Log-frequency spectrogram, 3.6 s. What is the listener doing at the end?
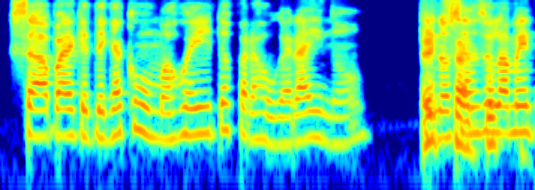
listening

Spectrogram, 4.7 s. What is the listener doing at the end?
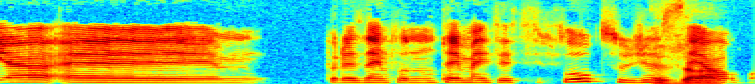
taking over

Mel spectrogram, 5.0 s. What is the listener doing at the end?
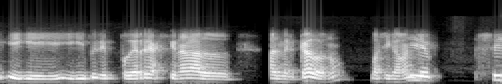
taking over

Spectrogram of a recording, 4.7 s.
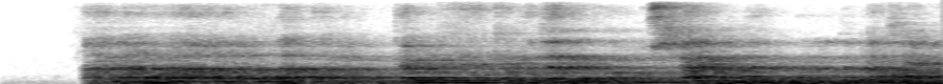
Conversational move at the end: listening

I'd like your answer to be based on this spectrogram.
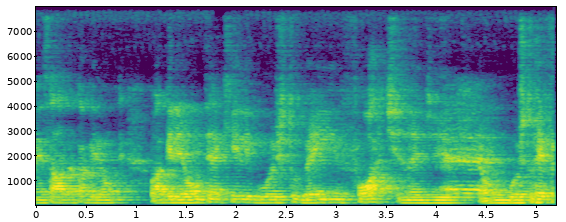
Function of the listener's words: listening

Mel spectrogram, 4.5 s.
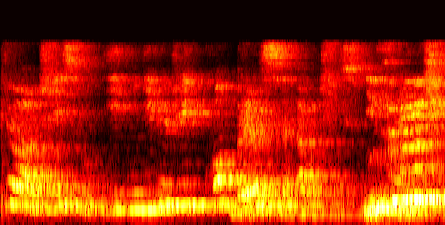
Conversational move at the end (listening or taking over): taking over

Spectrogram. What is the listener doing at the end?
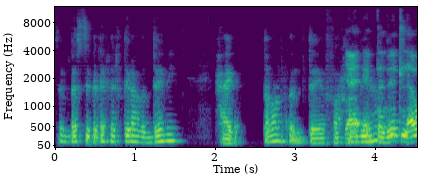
taking over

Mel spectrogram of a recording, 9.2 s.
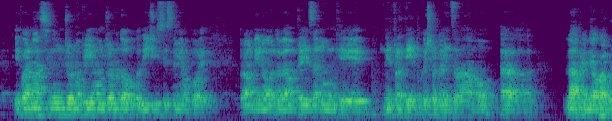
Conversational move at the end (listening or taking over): taking over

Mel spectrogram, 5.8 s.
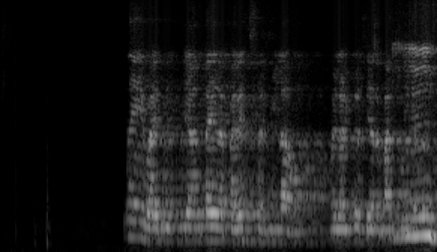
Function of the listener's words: taking over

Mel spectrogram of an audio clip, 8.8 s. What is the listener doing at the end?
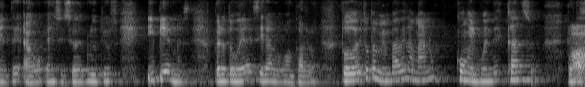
listening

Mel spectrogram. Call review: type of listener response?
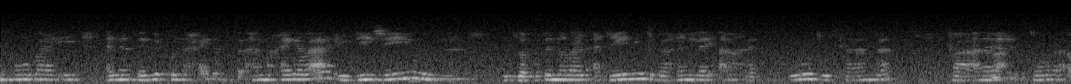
listening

